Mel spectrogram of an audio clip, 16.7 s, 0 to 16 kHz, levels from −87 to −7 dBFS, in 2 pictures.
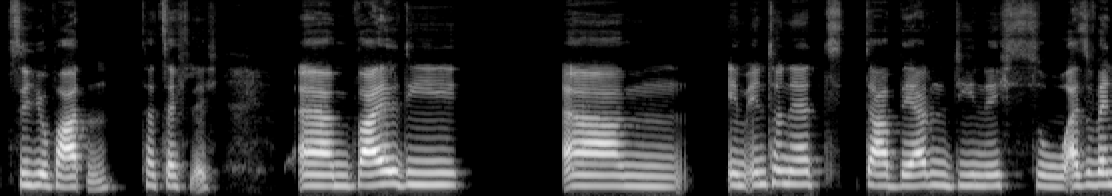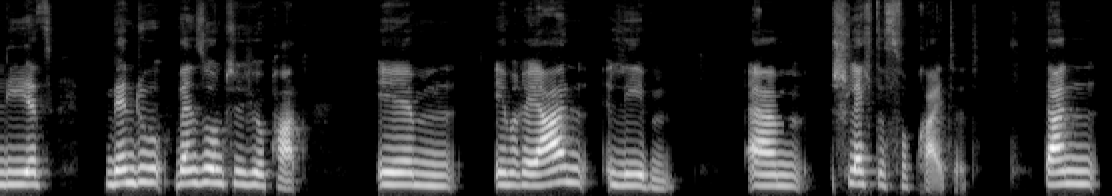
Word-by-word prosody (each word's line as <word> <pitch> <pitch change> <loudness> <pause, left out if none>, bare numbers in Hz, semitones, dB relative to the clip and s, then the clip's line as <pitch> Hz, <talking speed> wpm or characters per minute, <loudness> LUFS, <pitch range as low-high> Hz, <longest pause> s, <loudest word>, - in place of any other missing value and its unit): Psychopathen, 190 -7 +1 0.2
tatsächlich. 200 -2 -7 0.6
Ähm, 205 -1 +3
weil 220 +3 +8
die, 225 0 -3 0.7
ähm, 200 -2 +1 0.3
im 215 -1 -3
Internet 235 0 -4
da 205 -3 +2
werden 205 0 0
die 205 +1 -7
nicht 205 +1 -7
so 190 -3 -5
also 215 +3 -1
wenn 225 0 0
die 230 0 -1
jetzt 230 0 0 0.4
wenn 245 +3 +2
du 270 0 -1
wenn 245 +1 +2
so 265 +1 +3
'n 255 - -1
Psychopath 225 -3 -3 0.6
im 220 -3 0 0.3
im 225 -1 -1
realen 230 +5 +4
Leben, 210 -8 -4 0.5
ähm, 205 -2 +1 0.2
Schlechtes 235 -4 -2
verbreitet, - - -8 0.5
dann 235 0 +4
215 Hz, 110 wpm, -22 LUFS, 205-230 Hz, 0.7 s, weil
